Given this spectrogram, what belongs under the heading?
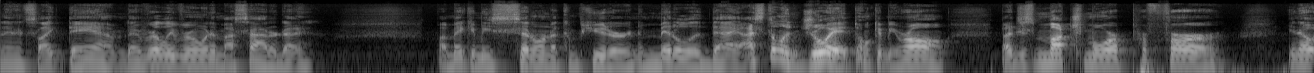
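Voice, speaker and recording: A man hosting a casual livestream, reading chat questions aloud and answering them in a joking way, his voice slightly raspy and worn. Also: fairly high pitch, a bit bright.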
